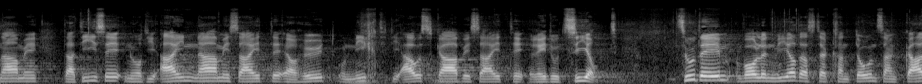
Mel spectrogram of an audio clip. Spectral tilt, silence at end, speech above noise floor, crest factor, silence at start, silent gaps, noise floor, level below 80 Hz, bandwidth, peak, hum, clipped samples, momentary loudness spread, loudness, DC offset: -3.5 dB/octave; 0 s; 23 dB; 18 dB; 0 s; none; -43 dBFS; -54 dBFS; 15 kHz; -2 dBFS; none; under 0.1%; 9 LU; -20 LUFS; under 0.1%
